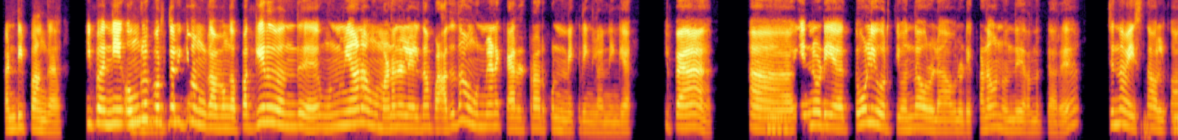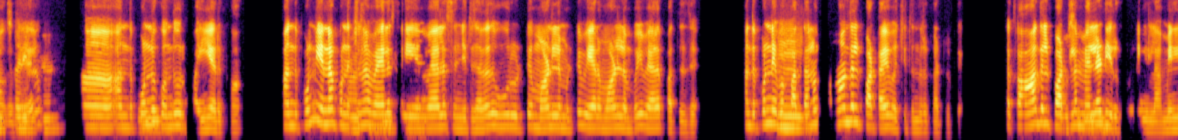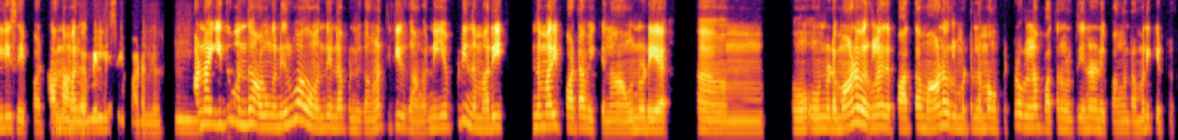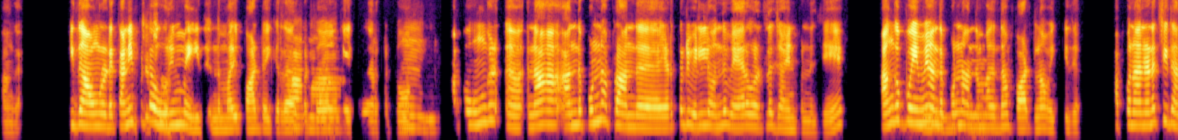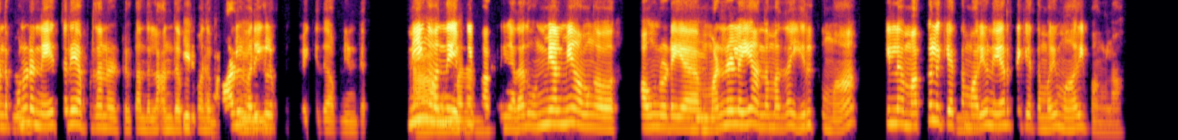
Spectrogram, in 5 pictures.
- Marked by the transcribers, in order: in English: "கேரெக்டரா"; other noise; unintelligible speech; in English: "ஜாயின்"; in English: "நேச்சரயே"
- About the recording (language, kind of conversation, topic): Tamil, podcast, பகிர்வது மூலம் என்ன சாதிக்க நினைக்கிறாய்?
